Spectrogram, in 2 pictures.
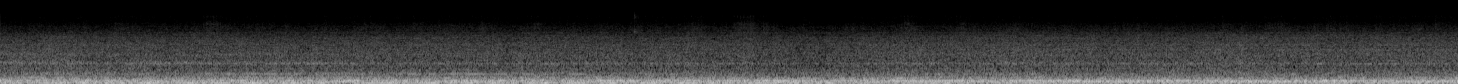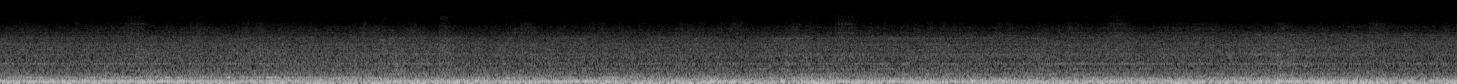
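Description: Dutch DDZ double-deck electric train running steadily, heard from inside the driver's cab: an even low rumble of wheels on rail and running gear, with a faint steady whine above it.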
